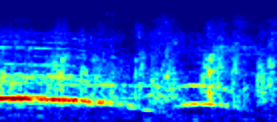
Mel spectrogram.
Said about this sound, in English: please give a cheer for me to go wild for the peninsula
